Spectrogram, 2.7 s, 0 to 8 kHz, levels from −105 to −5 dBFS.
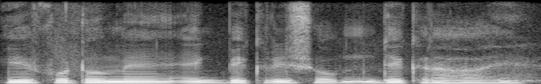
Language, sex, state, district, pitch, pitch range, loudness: Hindi, male, Arunachal Pradesh, Papum Pare, 120 Hz, 120-125 Hz, -14 LUFS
